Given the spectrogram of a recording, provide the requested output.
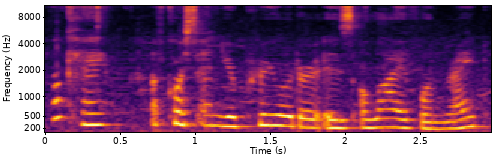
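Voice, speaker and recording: A woman playing an eager, apologetic young saleswoman in an ASMR roleplay, speaking softly, politely and a little hesitantly. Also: fairly high pitch, moderate pace, slight background noise, close to an everyday voice. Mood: apologetic, welcoming. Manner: soft-spoken, hesitant, polite customer-service talk. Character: Angeline, eager apologetic young saleswoman at macabre pumpkin stall.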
